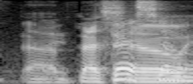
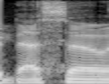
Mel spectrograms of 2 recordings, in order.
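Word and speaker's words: Besso0: we've got besso sorry is it besso o or besso Z or is it just besso B it's spelled besso with the zero at the end as well but uh yeah besso and glitch X City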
